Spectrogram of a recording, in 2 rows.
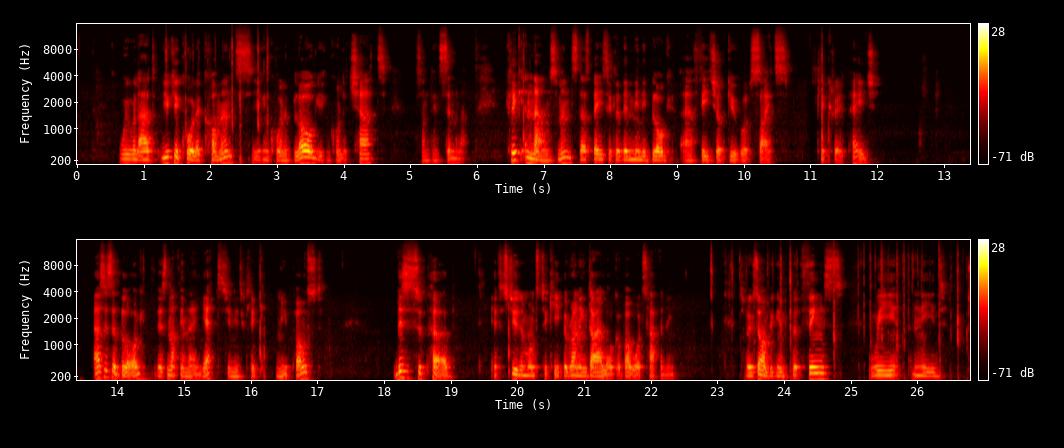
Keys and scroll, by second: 1.3-3.3 typing, 22.8-26.7 typing.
